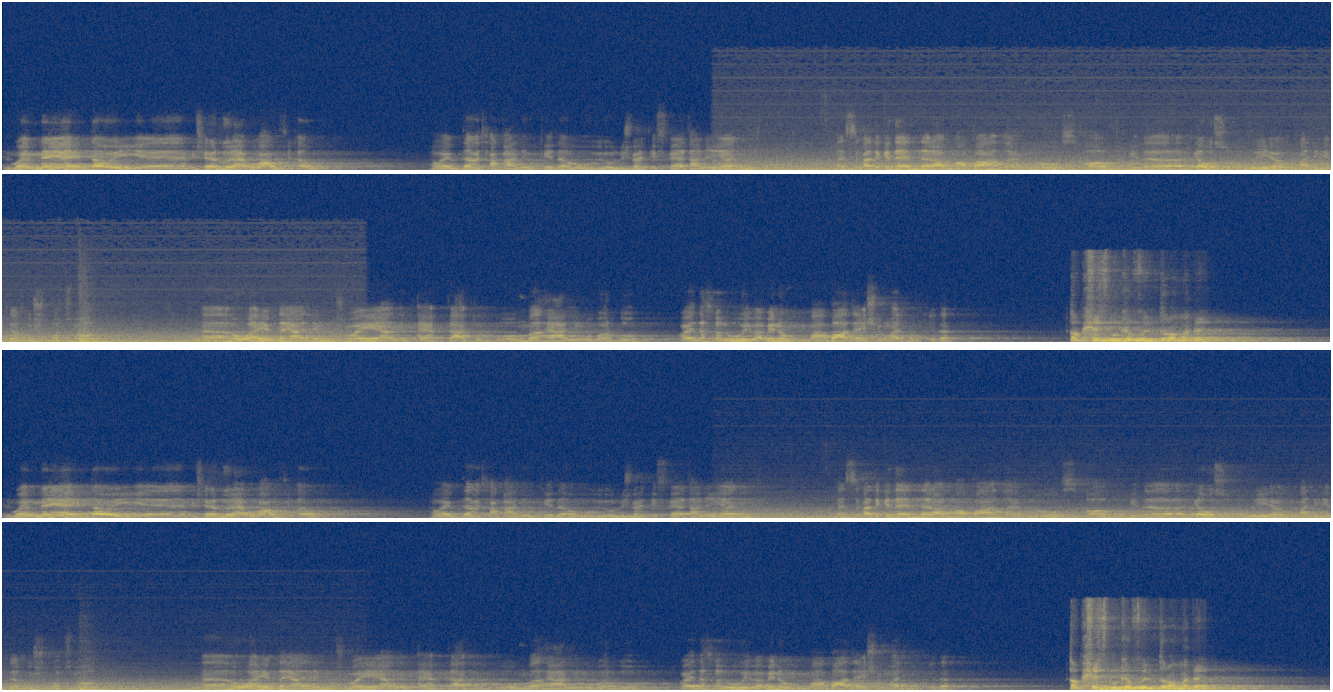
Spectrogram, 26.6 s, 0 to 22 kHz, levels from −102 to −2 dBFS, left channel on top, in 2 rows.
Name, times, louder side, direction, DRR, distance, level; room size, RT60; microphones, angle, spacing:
voice 1, 0.0-3.3 4.3-7.5 8.3-14.3 15.3-19.7 20.1-22.8, left 1 dB, 20° left, 5 dB, 0.5 m, -29 dB
sound 1, 7.1-17.0, left 2 dB, 55° left, 0.6 m, -32 dB
voice 2, 24.0-25.3, right 1 dB, 55° right, 0 dB, 1.6 m, -20 dB
26.0 x 17.0 x 2.6 m, 2.7 s
head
